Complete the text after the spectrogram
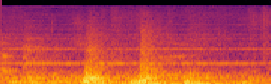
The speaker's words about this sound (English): We're just leaving Brading. Passing the other train.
